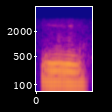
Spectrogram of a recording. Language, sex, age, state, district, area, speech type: Manipuri, male, 18-30, Manipur, Kakching, rural, conversation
